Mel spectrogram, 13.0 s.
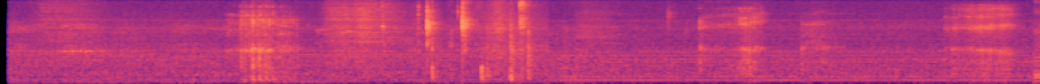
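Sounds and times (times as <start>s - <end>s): person snoring: 11.8s - 13.0s.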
